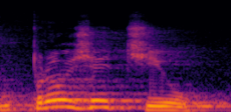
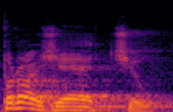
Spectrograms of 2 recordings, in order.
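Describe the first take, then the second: First: The stress is on the last syllable. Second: The stress is on the second-to-last syllable. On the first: "palavra oxítona, a sílaba forte na última sílaba" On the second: "palavra paroxítona"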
